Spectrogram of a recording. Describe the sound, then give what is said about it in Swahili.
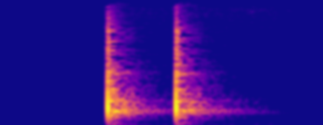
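Two sharp knocks on a door, evenly spaced about a third of a second apart, each hard and resonant with a short ringing decay, then silence. “Hiyo ni sauti ya mtu anavyogonga mlango. Ndiyo, sauti hii pia inaelezwa hivi. Tom tom.”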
